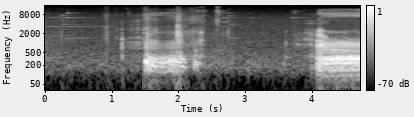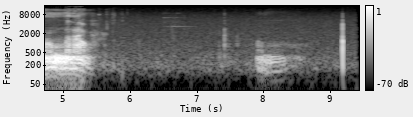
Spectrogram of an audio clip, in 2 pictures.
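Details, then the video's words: Pet Shiba Inu indoors grumbling in displeasure at how much its owner works: short low rumbling growls, one longer burst lasting over a second, with quiet gaps between. "Grumbly Buttons"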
